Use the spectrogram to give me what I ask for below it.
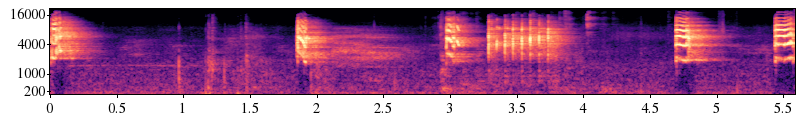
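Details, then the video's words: High, harsh chirps from a breeding pair of Australian lovebirds, broken by a rapid buzzy chatter lasting about a second, then more sharp single notes. "Australian Lovebirds Chirping Sounds"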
